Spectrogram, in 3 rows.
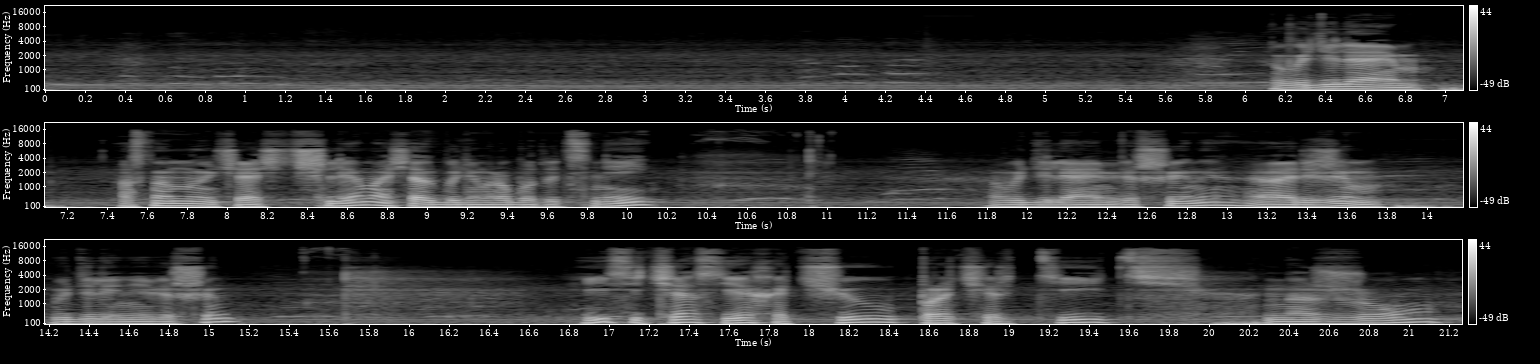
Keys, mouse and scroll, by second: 5.7-6.5 drag, 7.2 click, 8.5-9.4 drag, 11.2 click, 12.9 click, 17.1-18.3 drag.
